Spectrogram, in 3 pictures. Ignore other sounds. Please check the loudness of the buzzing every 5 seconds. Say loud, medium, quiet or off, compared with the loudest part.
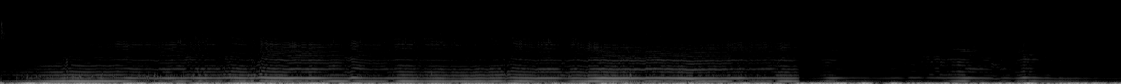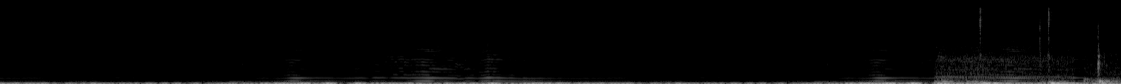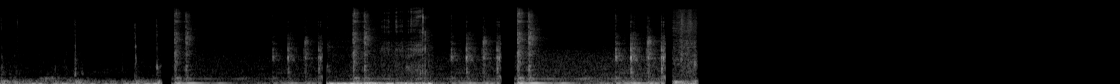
loud, loud, quiet, quiet, medium, off, off.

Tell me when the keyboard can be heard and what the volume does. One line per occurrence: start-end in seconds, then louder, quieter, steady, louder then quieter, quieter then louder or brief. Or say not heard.
20.6-29.4 louder.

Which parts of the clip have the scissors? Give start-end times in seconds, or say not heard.
25.6-26.8.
